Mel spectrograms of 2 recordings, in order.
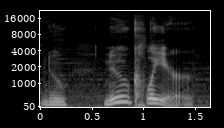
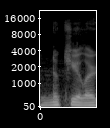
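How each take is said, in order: First: It is said as two parts, new and clear. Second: It is said like the ordinary word nuclear. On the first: The speaker calls it right. "it's like N U and then clear" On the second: The speaker calls it wrong. "I think I mispronounced that"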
